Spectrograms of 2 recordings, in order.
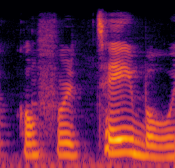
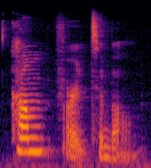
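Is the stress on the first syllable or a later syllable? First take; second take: later; first. First: The stress falls on a later syllable. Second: The stress falls on the first syllable. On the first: The speaker calls it wrong. "a gente fala comfortable, ainda tem a influência do table" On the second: The speaker calls it right. "mas o correto é com, com, comfortable"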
